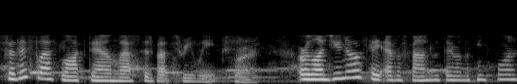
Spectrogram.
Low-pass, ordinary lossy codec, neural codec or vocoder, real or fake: 7.2 kHz; AAC, 16 kbps; codec, 24 kHz, 6 kbps, HILCodec; fake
